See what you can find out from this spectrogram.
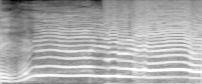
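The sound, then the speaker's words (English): A loud, sustained human whooping cry, used to make one's voice heard across the land: the voice scoops upward, then holds a long, strong, ringing note that wavers slightly, carrying clearly with nothing else around it. “That's the whooping cry. It's to make your voice heard across the land.”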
